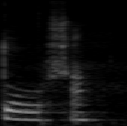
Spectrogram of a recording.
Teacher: dovşanın tələffüzü olurdu doşan. Hətta burda o da uzanırdı. Söhbət olurdu.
